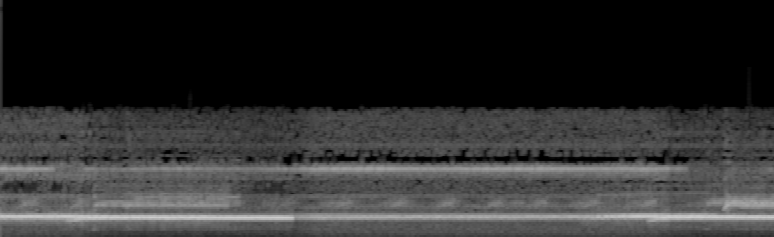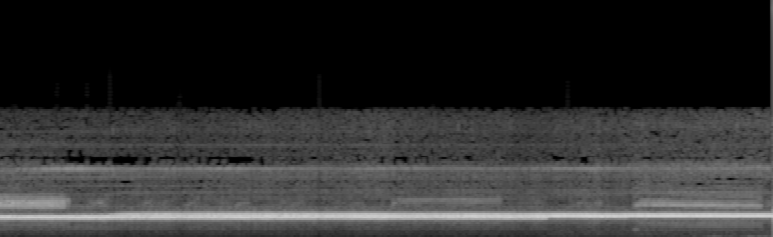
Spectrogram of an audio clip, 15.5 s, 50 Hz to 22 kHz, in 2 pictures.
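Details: Long, even trills from southern toads gathered at two small ponds after a June 10, 2014 thunderstorm, on a wet night. Several overlapping callers take turns, each trill starting slightly lower and steadying, with faint higher buzzes in between.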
